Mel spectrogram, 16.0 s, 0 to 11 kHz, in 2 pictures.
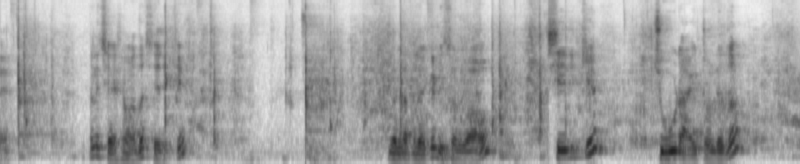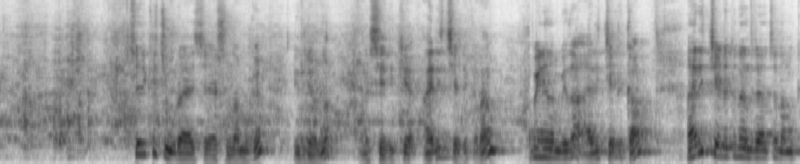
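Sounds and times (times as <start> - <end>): spoon stirring thick liquid: 0.0 - 15.4.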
